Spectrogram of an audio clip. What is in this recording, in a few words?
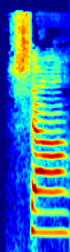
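"sha", Mandarin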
